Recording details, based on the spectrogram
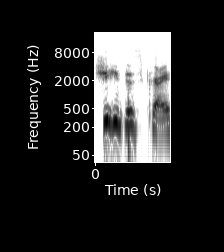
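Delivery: plain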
